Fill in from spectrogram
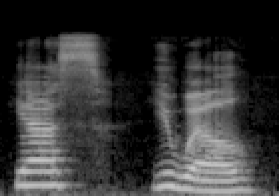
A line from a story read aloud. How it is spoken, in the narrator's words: Jesus sighed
